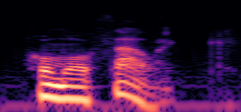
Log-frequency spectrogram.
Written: homothallic

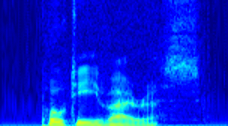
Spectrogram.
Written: potyvirus

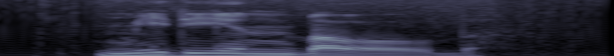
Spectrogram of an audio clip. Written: median bulb

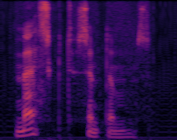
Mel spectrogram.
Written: masked symptoms

